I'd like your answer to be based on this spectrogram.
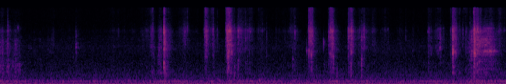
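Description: Tarot cards are shuffled and drawn close up, with a scattered series of crisp riffling snaps and light flicks in irregular bursts over a quiet room.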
